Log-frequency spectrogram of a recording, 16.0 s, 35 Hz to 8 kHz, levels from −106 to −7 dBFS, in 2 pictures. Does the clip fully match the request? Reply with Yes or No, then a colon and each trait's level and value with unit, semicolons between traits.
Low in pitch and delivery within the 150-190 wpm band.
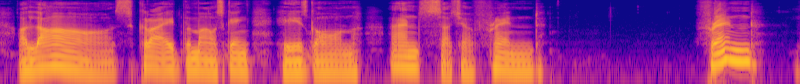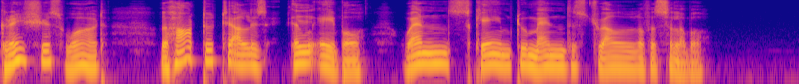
No: very low, 95 Hz; average, 140 wpm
